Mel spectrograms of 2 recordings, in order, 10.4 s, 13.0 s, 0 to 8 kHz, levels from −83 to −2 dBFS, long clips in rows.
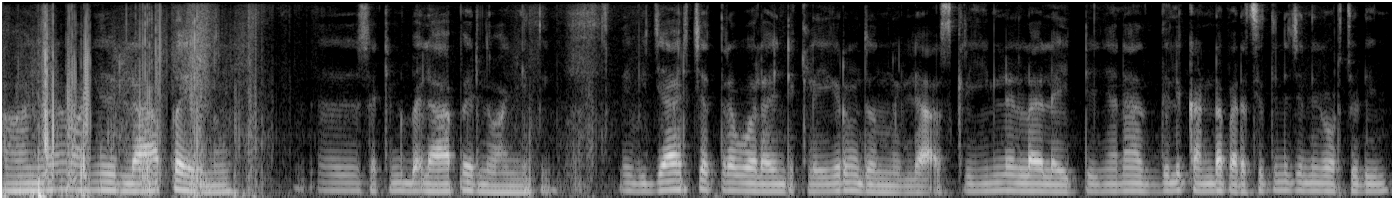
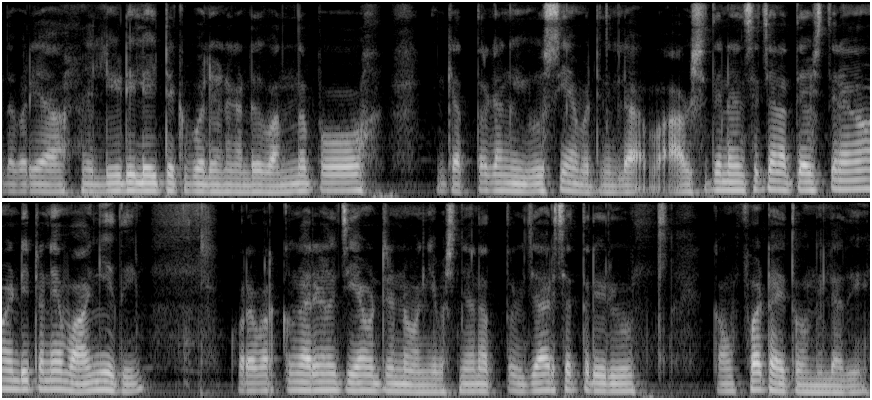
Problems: background sounds at intervals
